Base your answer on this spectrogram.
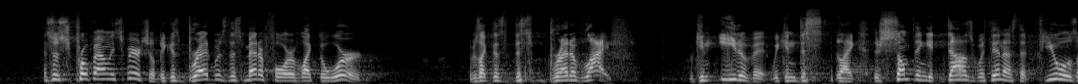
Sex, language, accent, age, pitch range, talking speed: male, English, American, 30-49, 170-215 Hz, 215 wpm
